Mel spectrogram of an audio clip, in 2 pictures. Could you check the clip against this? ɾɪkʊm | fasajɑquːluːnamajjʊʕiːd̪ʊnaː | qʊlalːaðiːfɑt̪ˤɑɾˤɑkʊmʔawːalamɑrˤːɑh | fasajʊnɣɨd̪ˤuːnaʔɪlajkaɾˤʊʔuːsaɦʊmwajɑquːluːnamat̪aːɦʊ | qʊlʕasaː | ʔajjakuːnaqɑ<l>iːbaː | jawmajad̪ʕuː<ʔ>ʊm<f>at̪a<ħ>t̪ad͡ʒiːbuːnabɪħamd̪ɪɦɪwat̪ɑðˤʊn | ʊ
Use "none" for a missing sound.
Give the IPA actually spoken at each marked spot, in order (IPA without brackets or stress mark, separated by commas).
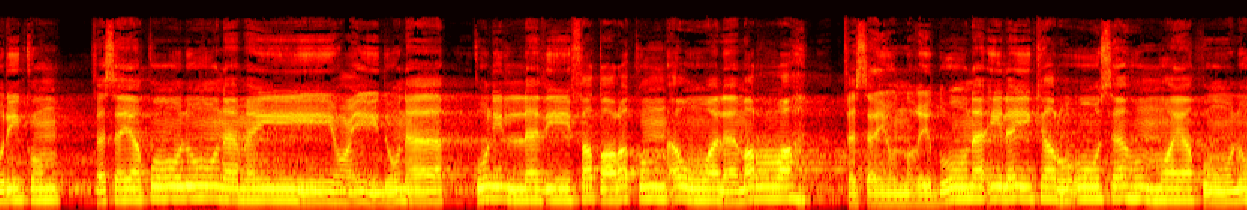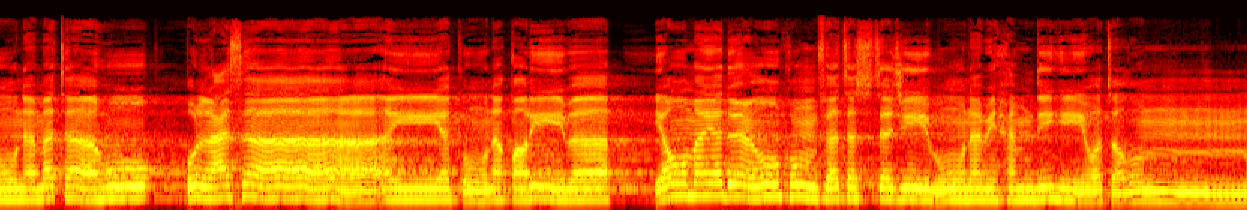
ɾ, k, f, s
